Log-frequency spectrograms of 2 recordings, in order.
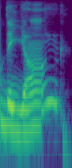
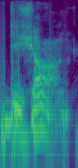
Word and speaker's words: DeJong: a cardinal paul deyoung is it dejong de young i've heard it pronounced both ways um i knew somebody in illinois with the name and i think they pronounced it de young like de young but i've heard it also pronounced dijon i don't know if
